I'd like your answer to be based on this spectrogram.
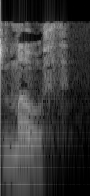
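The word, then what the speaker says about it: moth (מוֹת): You have muth, the cal infinitive absolute, and tamuth, the cal imperfect. Actually, I mispronounced the first one. It's moth, M-O-T-H. That would be a long O in pronunciation.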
